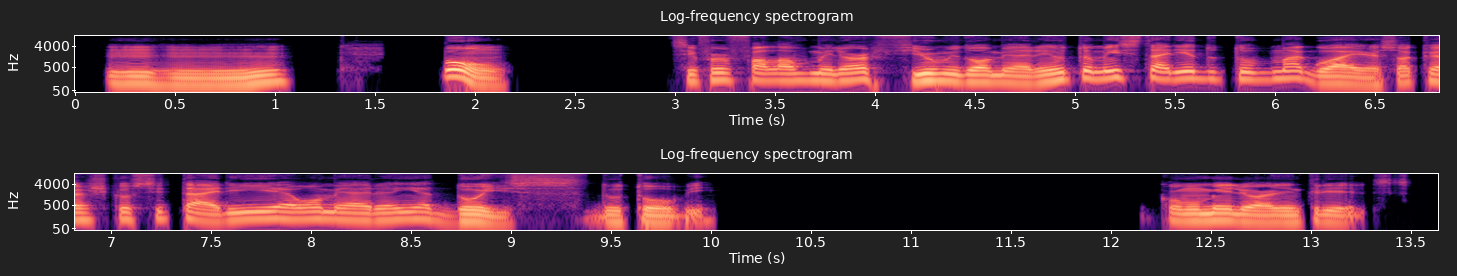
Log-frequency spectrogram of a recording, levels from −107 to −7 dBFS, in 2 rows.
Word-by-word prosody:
Uhum. 95 +2 -1 0.8
Bom, 85 -3 +6 0.8
se 125 - -5
for 150 +3 -1
falar 140 -1 0
o 140 +1 -2
melhor 140 +2 +1
filme 135 0 +2
do 125 0 +2
Homem 115 -2 +2
Aranha, 110 +5 +1
eu 150 - +1
também 175 +3 +2
citaria 170 -2 +1
do 160 -1 -9
Tobey 155 0 -4
Maguire, 105 - +2
só 115 - -3
que - - -7
eu 125 - +3
acho 120 - -7
que - - -17
eu - - -3
citaria 130 +1 0
o - - -1
Homem 135 -2 -1
Aranha 120 +3 -1
2, 95 -5 -2
do 100 -1 -4
Tobey. 90 -2 -2 2.2
Como 110 -1 0
melhor 105 -4 +3
entre 95 +1 -3
eles. - - -11
120 Hz, 150 wpm, -26 LUFS, 100-140 Hz, 2.2 s, Bom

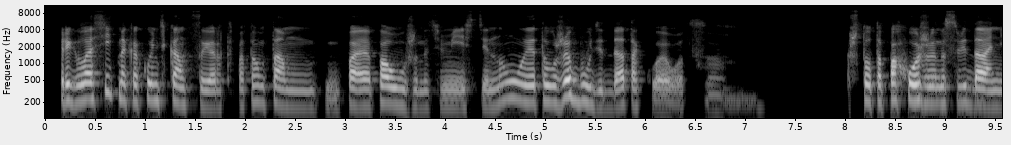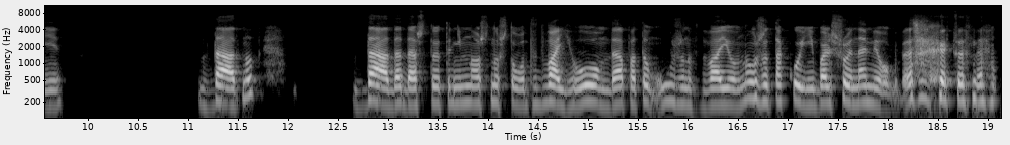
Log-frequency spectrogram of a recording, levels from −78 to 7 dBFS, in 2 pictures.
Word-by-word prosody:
пригласить 225 +7 0
на 225 - -1
какой-нибудь 210 0 -5
концерт, 175 -5 -4
потом 195 +4 -8
там 160 -4 -5 0.3
па 170 -1 +2
поужинать 170 -3 -1
вместе. 80 0 -11
Ну, 220 +6 -4
это 200 +1 -1
уже 200 +6 +5
будет, 185 -10 -7
да, 175 +2 +1
такое 435 - -6
вот, - - -13 0.2
эм, 225 -4 -27 0.9
что-то 205 -1 -2
похожее 210 -2 +2
на 190 - -5
свидание. 170 -4 0 1.4
Да, 175 +1 +6
ну 255 - 0
вот, 275 - -13 0.9
да-да-да. 180 0 +5
Что 175 +2 -6
это 190 0 -7
немнож 190 +1 -4
ну, 200 -1 -4
что 185 - -6
вот 175 +1 -7
вдвоем, 185 -1 +2
да, 185 +1 +4
потом 195 +2 -4
ужин 190 -3 -7
вдвоем, 175 +1 0
но 230 - -1
уже 205 -4 -1
такой 205 -2 0
небольшой 195 +3 +1
намек 190 -1 -3
да, - - +1
так - - -1
это 210 -1 +4
да. 205 -2 -2
190 Hz, 140 wpm, -21 LUFS, 175-205 Hz, 1.4 s, Да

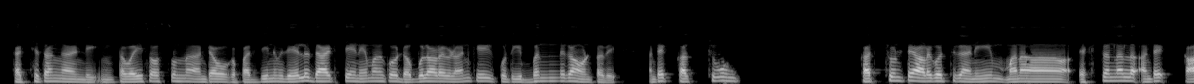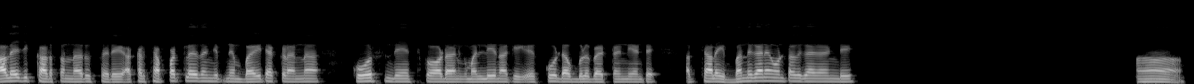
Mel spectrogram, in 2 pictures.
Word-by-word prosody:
ఖచ్చితంగా 135 +5 -1
అండి. 115 -2 -4 0.2
ఇంత 110 -1 -10
వయసొస్తుందా 140 +2 -1
అంటే, 125 +2 -1
ఒక 115 -1 -4
18 130 +4 -1
ఏళ్ళు 170 +4 +1
దాటితేనే, 145 0 +1
మనుకు 150 0 -1
డబ్బులు 140 +6 +1
అడగడానికి 140 +3 -1 0.2
కొద్దిగా 125 -2 -3
ఇబ్బందిగా 155 +5 -1
ఉంటది. 105 -3 -4 0.4
అంటే 135 +7 +1 0.2
ఖర్చు 130 +4 -1 1.5
ఖర్చుంటే 155 +6 +1
అడగొచ్చు 150 +1 +2
గానీ, 130 -1 0 0.3
మనా 130 +2 +4 0.6
ఎక్స్‌ట్రనల్ 170 +9 0
అంటే, 130 +5 +1 0.3
కాలేజీకి 155 +3 +5
కడుతున్నారు 135 0 +2
సరే, 120 -2 -1
అక్కడ 135 - -3
చెప్పట్లేదని 155 +2 +1
చెప్పి, 140 0 -7
నేను 130 -2 -5
బయటెక్కడన్నా, 135 0 0 0.4
కోర్స్ 155 +2 +4
నేర్చుకోవడానికి, 130 -2 +1
మళ్ళీ 130 +2 0
నాకు 130 -1 -2 0.2
ఎక్కువ 145 +3 -2
డబ్బులు 125 0 0
బెట్టండి 125 0 -3
అంటే, 120 - -4 0.3
అది 115 - -6
చాలా 135 -1 +6
ఇబ్బందిగానే 155 +9 +2
ఉంటది 150 -1 -2
గదండీ! 135 -1 -2 2.9
ఆ! 125 -4 -1
135 Hz, 115 wpm, -23 LUFS, 125-145 Hz, 2.9 s, చాలా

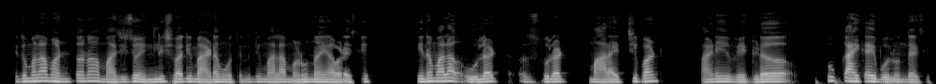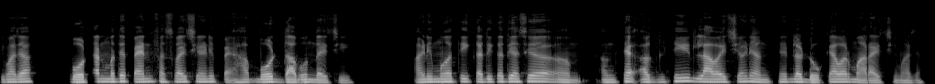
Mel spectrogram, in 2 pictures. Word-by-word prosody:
मी 125 - -8
तुम्हाला 145 +3 +3
म्हणतो 140 0 +1
ना, 155 0 +2
माझी 115 -2 0
जो 140 +4 +2
इंग्लिशवाली 125 +2 +2
मॅडम 115 -1 +2
होती 105 -2 -2
ना, 110 - -6
ती 125 - -2
मला 115 0 0
म्हणून 110 +2 +1
नाही 115 -1 +3
आवडायची. 105 +4 0 0.5
तिनं 135 +1 +3
मला 150 +2 +5
उलट, 130 +2 +2 0.4
सुलट 125 0 +2 0.3
मारायची 110 +4 0
पण 140 +2 +1 0.4
आणि 120 +4 +1
वेगळं 120 +3 +3 0.4
खूप 175 0 -2
काही, 140 -1 +5
काही 140 0 +3
बोलून 110 -3 0
द्यायची. 100 -2 -3
ती 115 - -10
माझ्या 120 +2 +2 0.4
बोटांमध्ये 130 +3 +2
पेन 125 +1 +2
फसवायची 125 +1 -1
आणि 130 +1 0
पे - - -5
हा 110 +3 -3
बोट 115 0 +1
दाबून 110 +1 +2
द्यायची 95 -2 -3 0.7
आणि 115 +3 +1
मग 125 +1 +2
ती 130 -1 -2
कधी, 125 0 +1
कधी 135 0 +1
असे 130 +2 +1
अ, 115 -6 +1 0.3
अंगठ्या, 105 +5 0
अंगठी 120 +6 -2
लावायची 120 0 +1
आणि 135 +1 0
अंगठीतला 120 +1 -2
डोक्यावर 120 +4 0
मारायची 95 0 -4
माझ्या. 90 0 -9
120 Hz, 175 wpm, -24 LUFS, 110-130 Hz, 0.7 s, मला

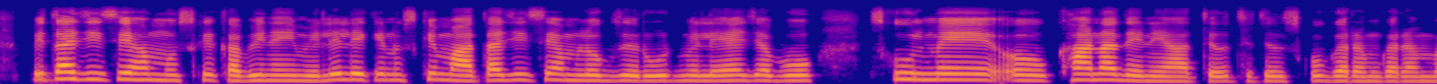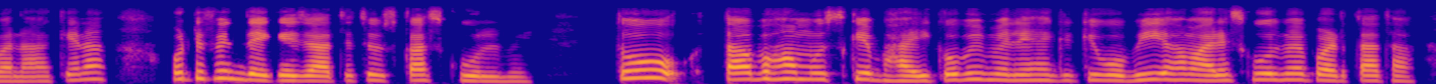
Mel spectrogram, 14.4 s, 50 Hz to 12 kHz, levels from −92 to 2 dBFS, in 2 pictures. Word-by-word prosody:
पिता 270 +3 +5
जी 255 -1 -3
से 255 +2 +2
हम 235 -2 0
उसके 215 +2 -5
कभी 205 +1 +1
नहीं 210 0 -2
मिले, 200 +3 0
लेकिन 230 -1 0
उसके 225 +3 -6
माता 215 -1 +3
जी 225 +1 -5
से 235 +3 -3
हम 225 -2 -3
लोग 205 -2 -1
ज़रूर 200 0 +1
मिले 200 0 -2
हैं 210 0 0
जब 205 -1 -3
वो 205 +1 0 0.3
स्कूल 260 -1 -2
में 235 -1 +2
अ, 210 0 -1
ख़ाना 230 0 +5
देने 200 -4 -1
आते 180 - -5
होते 185 +1 -7
थे 190 - -2
उसको 185 +1 -6
गरम-गरम 185 -1 -3
बना 180 0 -3
के 225 - -4
ना, 255 +2 0 0.4
वो - - +4
टिफ़िन 285 0 0
दे 230 -3 +6
के 205 0 +3
जाते 195 0 +1
थे - - +1
उसका 215 +1 -1
स्कूल 190 -3 -1
में। 175 - -11 0.5
तो 290 - +4 0.5
तब 250 +2 +6
हम 265 -1 +4
उसके 250 +1 0
भाई 195 -3 +1
को 225 - +3
भी 250 +2 -2
मिले 225 -3 -2
हैं 220 -1 -4
क्योंकि 210 +2 -9
वो 210 -2 +1
भी 230 +5 0
हमारे 220 -3 +2
स्कूल 240 +2 0
में 235 0 -1
पढ़ता 205 -2 +1
था, 195 -2 -7
215 Hz, 245 wpm, -23 LUFS, 200-235 Hz, 0.5 s, दे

